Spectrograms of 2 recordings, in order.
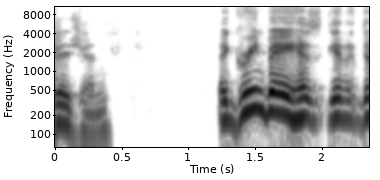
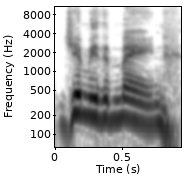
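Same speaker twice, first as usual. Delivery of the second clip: mock East Coast accent. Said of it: "they'll call you Jimmy the Maine".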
